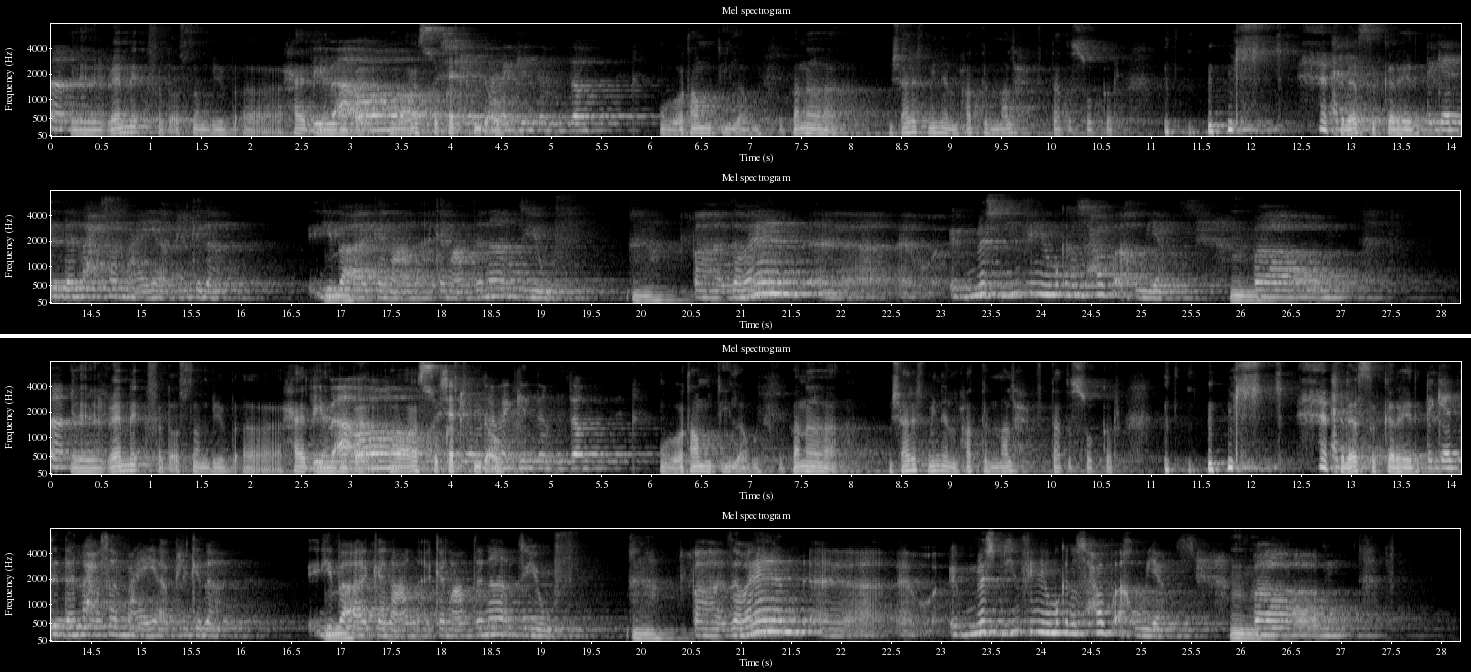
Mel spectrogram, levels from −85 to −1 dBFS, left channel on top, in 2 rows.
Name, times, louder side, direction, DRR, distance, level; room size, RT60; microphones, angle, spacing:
voice 1, 0.2-4.5 6.1-7.9 8.4-11.0 11.6-13.7 16.8-17.1 19.9-20.2 25.9-26.2, right 3 dB, 30° right, 10 dB, 0.4 m, -29 dB
voice 2, 2.5-5.4 12.8-12.9 13.8-15.8 16.7-19.3 19.9-20.2 20.5-25.3 25.6-27.5, right 2 dB, 80° right, 5 dB, 1.5 m, -31 dB
12.0 x 11.5 x 8.4 m, 2.3 s
head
